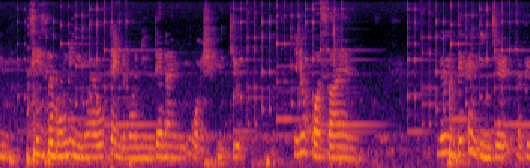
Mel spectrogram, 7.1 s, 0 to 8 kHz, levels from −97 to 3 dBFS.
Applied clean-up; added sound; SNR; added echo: none; Ringtone; 16 dB; none.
